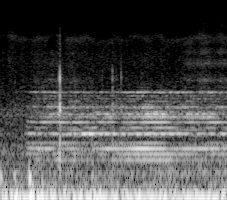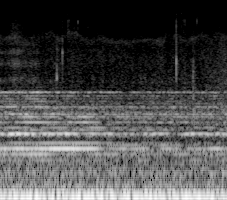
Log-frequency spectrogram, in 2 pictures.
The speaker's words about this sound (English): Sorry about the train if you guys can hear that. The train's closer to me than it is you. Come on, train, shut up.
